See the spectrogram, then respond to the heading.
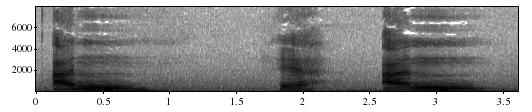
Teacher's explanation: huruf nun itu berhenti pada ujung lidah menempel pada gusi dua gigi seri atas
